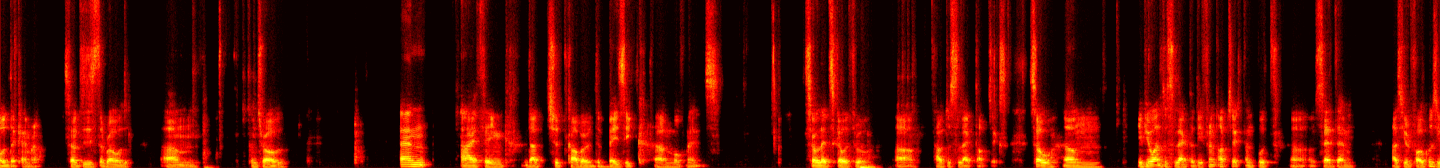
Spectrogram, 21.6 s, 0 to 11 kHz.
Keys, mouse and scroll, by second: 0.4-6.9 drag, 7.6-8.5 scroll down 1, 12.9-13.7 scroll down 1, 13.7-14.1 scroll down 1, 15.0-17.1 drag, 18.3-20.6 drag.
